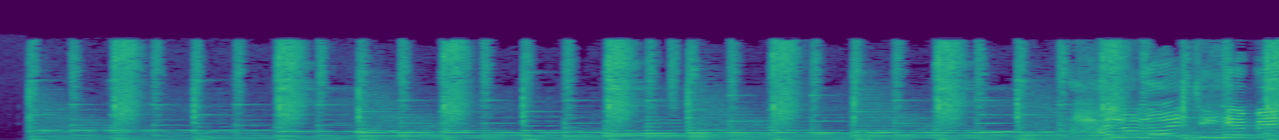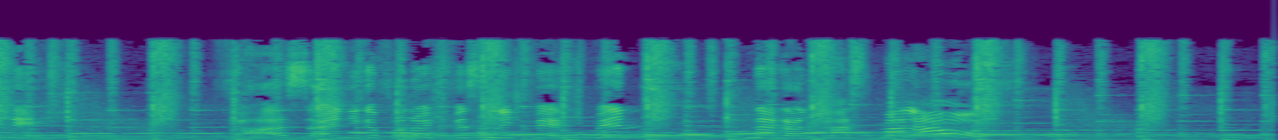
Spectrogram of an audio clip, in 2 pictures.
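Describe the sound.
A bouncy children's theme song plays loudly with a steady, driving beat and bright instruments; a singing voice joins partway through with melodic, wavering lines.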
